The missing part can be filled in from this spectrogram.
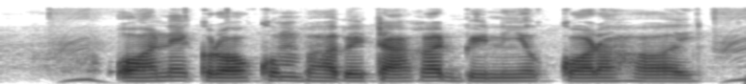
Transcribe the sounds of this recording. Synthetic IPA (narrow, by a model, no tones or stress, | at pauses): ɔnekɾɔkʰombʱabeʈakaɾbinijoɡ̚kɔɾaɦɔe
